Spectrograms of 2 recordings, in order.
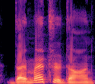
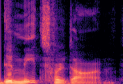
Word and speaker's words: Dimetrodon: For example, you can say megalodon or megalodon, or Dimetrodon can be pronounced Dimetrodon.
